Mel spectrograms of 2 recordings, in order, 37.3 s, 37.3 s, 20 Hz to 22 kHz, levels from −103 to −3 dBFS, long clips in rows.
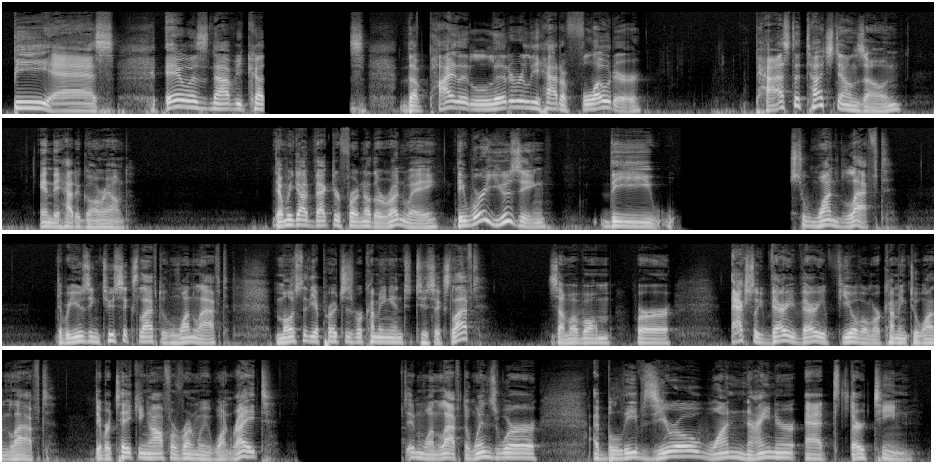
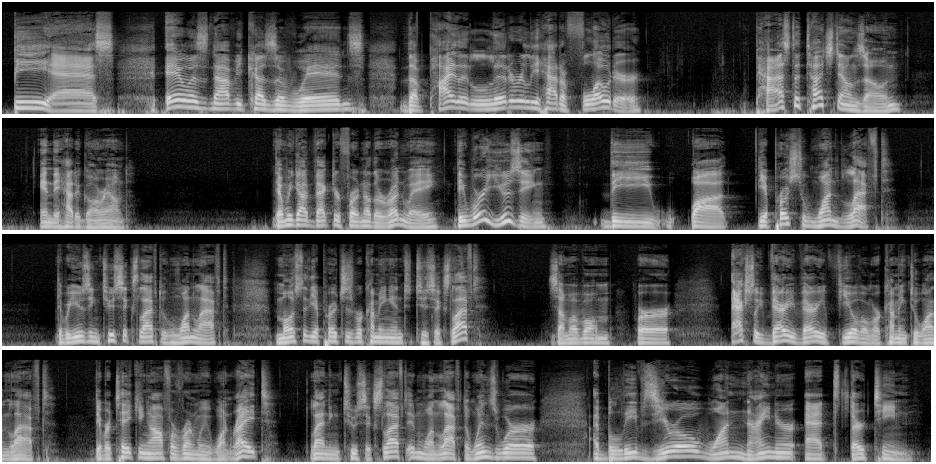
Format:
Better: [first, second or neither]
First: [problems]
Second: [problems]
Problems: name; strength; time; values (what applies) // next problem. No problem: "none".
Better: second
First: audio cutting out; at 2.5 s for 1 s, at 16 s for 1 s and at 31 s for 1 s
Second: none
